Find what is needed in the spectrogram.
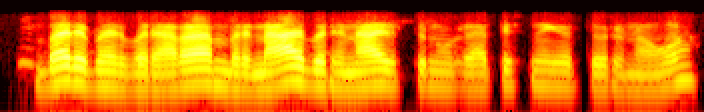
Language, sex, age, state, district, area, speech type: Kannada, male, 30-45, Karnataka, Gadag, rural, conversation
